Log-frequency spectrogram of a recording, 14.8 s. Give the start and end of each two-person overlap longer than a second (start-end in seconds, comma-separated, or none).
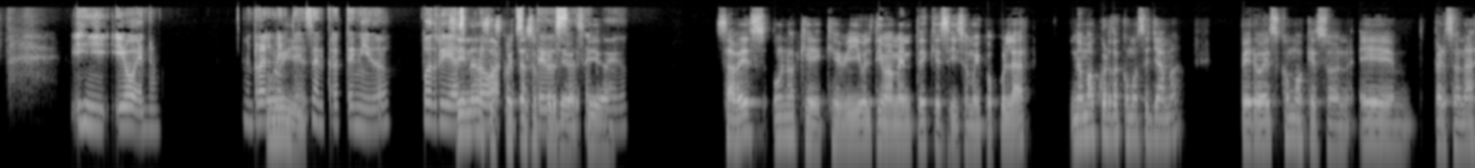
4.5-6.2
